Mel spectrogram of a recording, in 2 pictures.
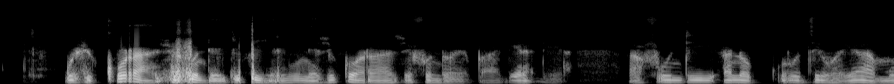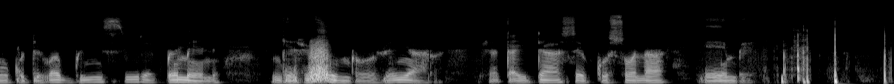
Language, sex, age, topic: Ndau, male, 18-24, education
